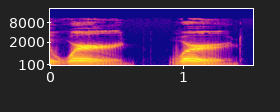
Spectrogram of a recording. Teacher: we're using a w then we're using a schw r and then a stop d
